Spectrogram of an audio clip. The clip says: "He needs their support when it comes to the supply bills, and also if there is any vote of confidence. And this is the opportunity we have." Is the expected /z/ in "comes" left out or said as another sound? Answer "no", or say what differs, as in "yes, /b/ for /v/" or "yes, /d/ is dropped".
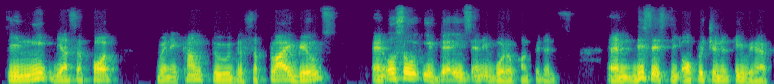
yes, /z/ is dropped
